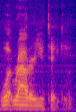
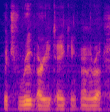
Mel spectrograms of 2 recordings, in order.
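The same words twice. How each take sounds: First: "route" rhymed with out, softly; route as rowt. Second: "route" said like root, quiet quick question. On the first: Vlogger acting a road trip question, route like out. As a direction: ask it, with "route" like out. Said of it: "we say both route and route". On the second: Vlogger acting a road question, route like root. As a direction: say "route" to rhyme with boot. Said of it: "We say route for". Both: Shown as a demonstration.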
